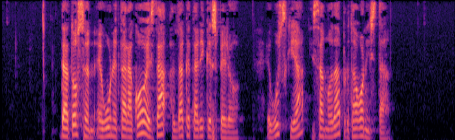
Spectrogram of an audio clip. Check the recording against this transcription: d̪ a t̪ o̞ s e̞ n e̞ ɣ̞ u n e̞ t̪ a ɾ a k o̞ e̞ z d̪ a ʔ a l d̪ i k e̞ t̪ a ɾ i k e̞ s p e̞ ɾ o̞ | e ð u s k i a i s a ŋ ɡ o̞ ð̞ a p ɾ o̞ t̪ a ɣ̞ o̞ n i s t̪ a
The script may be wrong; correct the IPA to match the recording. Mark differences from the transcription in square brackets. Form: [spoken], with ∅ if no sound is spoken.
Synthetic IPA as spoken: d̪ a t̪ o̞ s e̞ n e̞ ɣ̞ u n e̞ t̪ a ɾ a k o̞ e̞ z d̪ a ʔ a l d̪ [a] k e̞ t̪ a ɾ i k e̞ s p e̞ ɾ o̞ | e [ɣ] u s k i a i s a ŋ ɡ o̞ ð̞ a p ɾ o̞ t̪ a ɣ̞ o̞ n i s t̪ a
